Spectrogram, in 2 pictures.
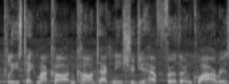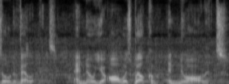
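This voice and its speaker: An actor playing a courteous, skeptical police inspector with a US Southern accent, speaking in a folksy, measured way in a radio drama. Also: male voice, mid-range voice, expressive, faint music behind, close to an everyday voice. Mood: courteous, grave.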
